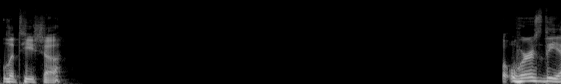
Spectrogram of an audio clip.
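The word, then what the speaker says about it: Letitia: general man I am blanking on how to pronounce that Latia Latia James however it's actually pronounced I I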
